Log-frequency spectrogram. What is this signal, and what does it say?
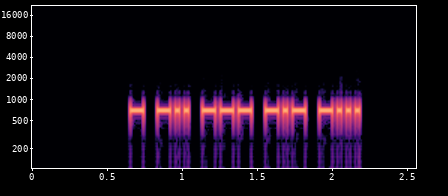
Morse code, heard as a keyed tone, about 38 wpm, 700 Hz. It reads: TDOKB
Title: Code Groups - 5 Letters - 40wpm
